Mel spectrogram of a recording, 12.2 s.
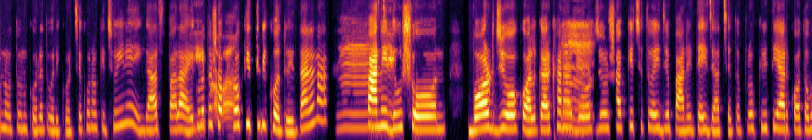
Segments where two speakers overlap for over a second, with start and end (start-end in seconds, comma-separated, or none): none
